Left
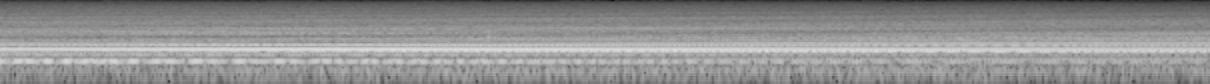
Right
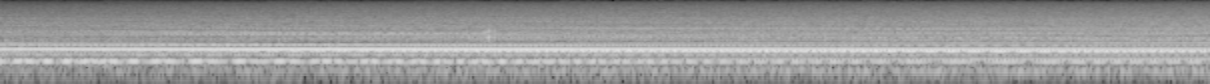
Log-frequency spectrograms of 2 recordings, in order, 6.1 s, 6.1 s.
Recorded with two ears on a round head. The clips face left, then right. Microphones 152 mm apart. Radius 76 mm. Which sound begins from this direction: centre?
A drone, at 0.0 s.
